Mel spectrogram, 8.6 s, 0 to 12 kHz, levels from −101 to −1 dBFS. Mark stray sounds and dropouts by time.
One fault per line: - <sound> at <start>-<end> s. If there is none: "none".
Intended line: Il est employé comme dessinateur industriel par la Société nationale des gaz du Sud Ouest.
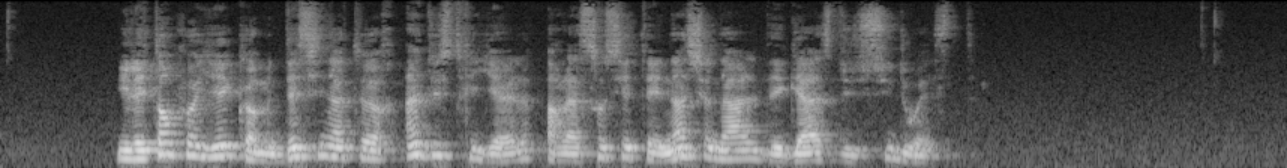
none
